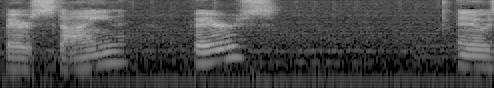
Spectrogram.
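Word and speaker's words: Berenstain: uh bears berestine bears is supposed to be pronounced bear stein bears and it said that's and that who said that's how it was also marketed as i mean but i always heard bear steam i think i never had that mandela effect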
